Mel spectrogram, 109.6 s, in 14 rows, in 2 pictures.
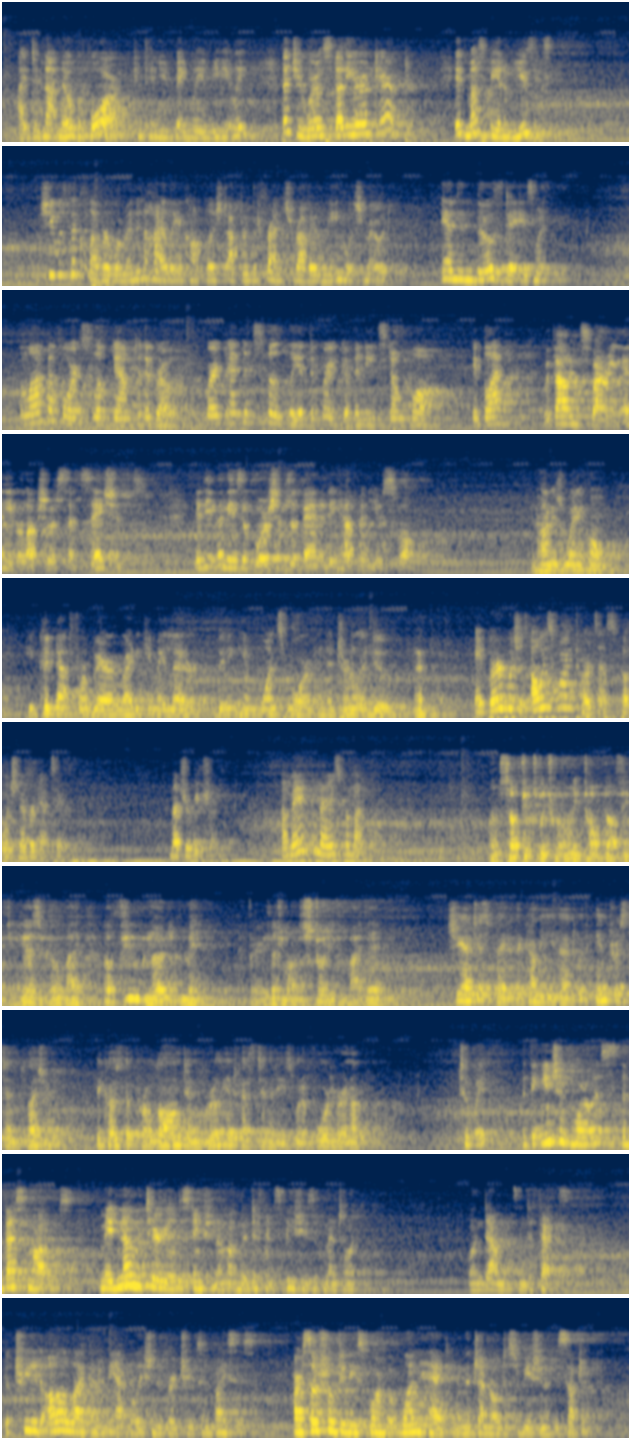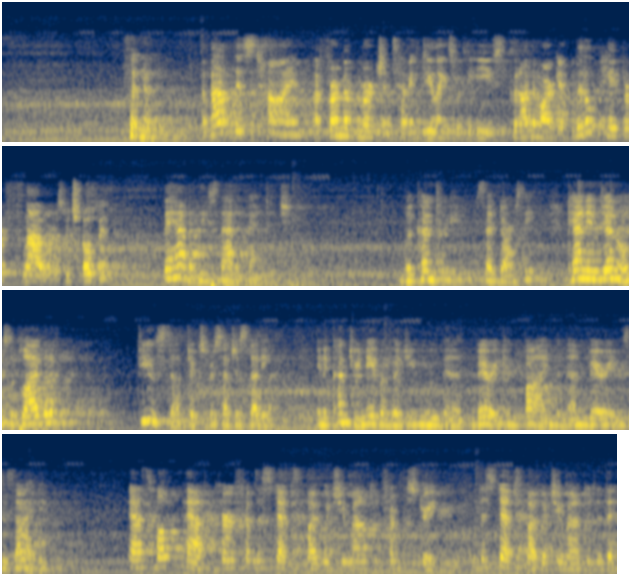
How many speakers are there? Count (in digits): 9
